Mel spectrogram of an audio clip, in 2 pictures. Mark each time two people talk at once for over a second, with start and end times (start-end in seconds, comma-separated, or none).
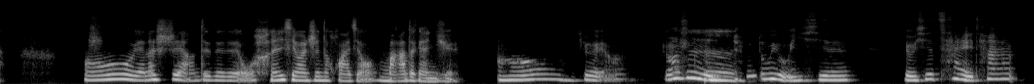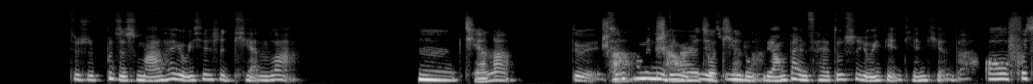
16.4-18.0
